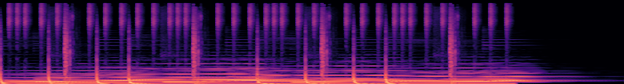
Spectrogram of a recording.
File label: my beat new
